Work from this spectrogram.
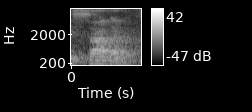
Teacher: और जब हम सरोता वाला सा बोलते हैं, जैसे सागर बोलेंगे तो हमारी जीभ दांत से लगेगी, इसे दंती सा कहते हैं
